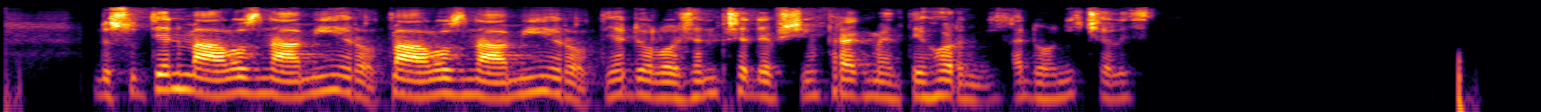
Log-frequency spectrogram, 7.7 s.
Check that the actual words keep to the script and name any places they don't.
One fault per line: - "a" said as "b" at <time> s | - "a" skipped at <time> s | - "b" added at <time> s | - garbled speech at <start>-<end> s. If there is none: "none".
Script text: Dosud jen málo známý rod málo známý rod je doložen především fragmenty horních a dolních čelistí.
none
